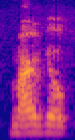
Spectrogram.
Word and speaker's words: Maryville: go down i think marvel pike and notice i said marvel it's spelled maryville but people call it marvel so marvel pike all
